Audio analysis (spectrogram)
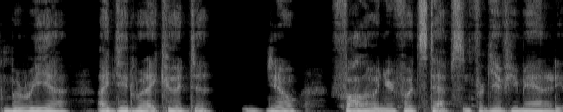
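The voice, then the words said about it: Imitated video game character voice. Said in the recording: “my Shadow impression”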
